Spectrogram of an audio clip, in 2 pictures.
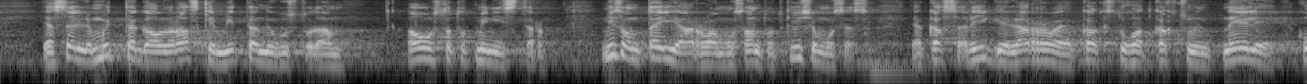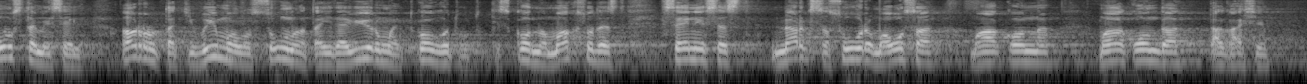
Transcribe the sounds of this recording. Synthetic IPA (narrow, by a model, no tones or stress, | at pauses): jɑse̞lːemɨt̪ːeɡɑo̞nrɑskemːit̪ːenɯust̪ud̪ɑɑwst̪ɑt̪ːˑud̪minʲist̪ḛr | miso̞nt̪æjeɑrvɑmusɑnt̪ːˑud̪kysʲimuse̞̰s | jɑ̰kɑsriːɡilʲɑrvekɑkst̪uɦɑt̪̚ːˑkɑkskymend̪̥nelʲjeko̞ːst̪ɑmisel | ɑrːut̪ːˑɑt̪ʲːivɯjmɑlusːuːnɑt̪ːɑid̪ɑyːrmɑjt̪ko̞ɡ̥ot̪ut̪kːisko̞nːɑmɑksud̪e̞st̪se̞nʲise̞st̪mærksɑsuːɾemɑo̞sɑ | mɑːko̞nd̪ɑt̪ɑɡ̥ɑ̰sʲi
